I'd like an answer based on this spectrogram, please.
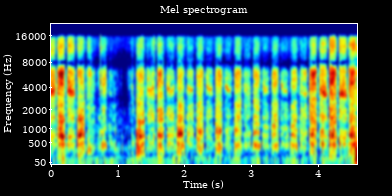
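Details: Dog at play with a laser pointer, heavy rhythmic panting, about three breathy huffs per second, loud and steady throughout with a short pause near the start.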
